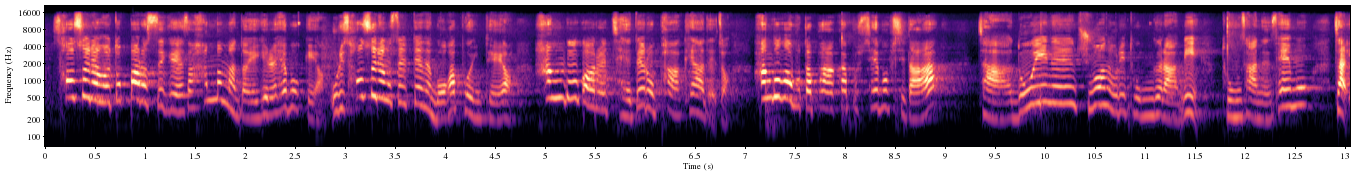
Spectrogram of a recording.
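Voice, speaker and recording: A woman's voice: high voice, in a large hall. A woman teaching a grammar lecture, talking straight to her students and moving from casual talk into polite speech.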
